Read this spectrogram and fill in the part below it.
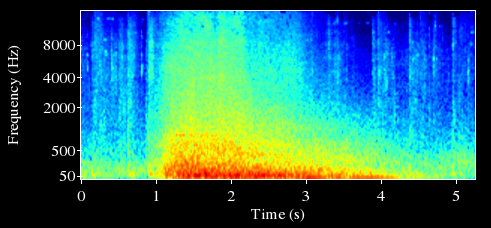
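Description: A deep roaring whoosh swells suddenly and fades away.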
